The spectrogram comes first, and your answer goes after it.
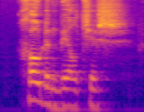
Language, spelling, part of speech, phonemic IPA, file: Dutch, godenbeeldjes, noun, /ˈɣodə(n)ˌbelcəs/, Nl-godenbeeldjes.ogg
- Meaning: plural of godenbeeldje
